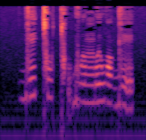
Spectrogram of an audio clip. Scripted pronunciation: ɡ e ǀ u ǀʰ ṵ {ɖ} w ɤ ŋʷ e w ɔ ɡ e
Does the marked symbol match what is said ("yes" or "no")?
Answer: no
